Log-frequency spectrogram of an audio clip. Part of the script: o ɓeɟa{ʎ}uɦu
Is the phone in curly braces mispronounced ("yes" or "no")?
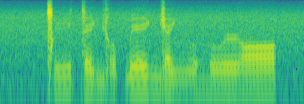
no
